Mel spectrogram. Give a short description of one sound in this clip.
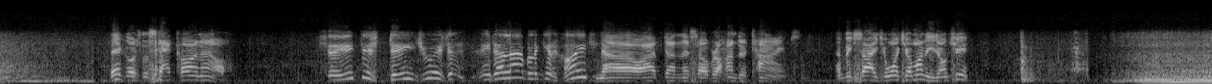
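A man talks with animation close by.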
